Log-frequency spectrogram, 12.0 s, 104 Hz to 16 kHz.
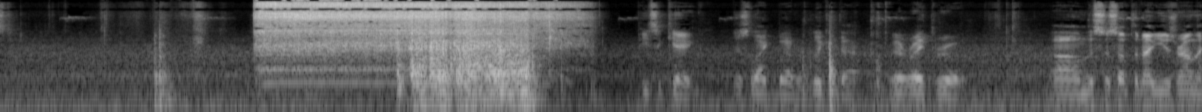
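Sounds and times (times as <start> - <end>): electric chainsaw cutting wood: 2.6 - 6.0.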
